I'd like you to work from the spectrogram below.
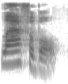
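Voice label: "laughable", English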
